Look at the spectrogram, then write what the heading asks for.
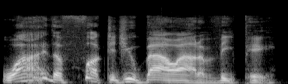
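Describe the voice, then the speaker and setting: A man acts out an older outlaw biker boss with a deep voice. He is blunt, gruff and commanding, growling his orders in a dry audiobook sound. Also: wildly swooping pitch, a little slow, fairly bright tone, dry recording, full character voice. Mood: stern, commanding.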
